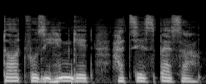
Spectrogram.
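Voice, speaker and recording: A woman voicing a dry-witted young girl in an audiobook story, speaking deadpan and consoling. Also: sits low, a little fast, slightly rough, no room sound.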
